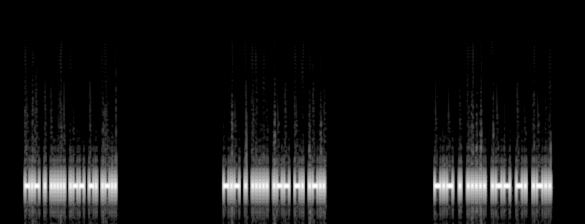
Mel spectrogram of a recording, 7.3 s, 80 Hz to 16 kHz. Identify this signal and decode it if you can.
Morse code, heard as a keyed tone, about 50 wpm, 700 Hz. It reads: KE5WNL KE5WNL KE5WNL
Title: Speed Racing - USA Call Signs 40wpm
